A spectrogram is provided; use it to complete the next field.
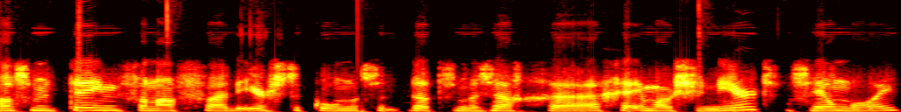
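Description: A woman talks in an ordinary speaking voice at a medium pitch and a moderate pace. The sound is dry and close with no echo. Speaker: theatre maker. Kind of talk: interview. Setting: phone call.

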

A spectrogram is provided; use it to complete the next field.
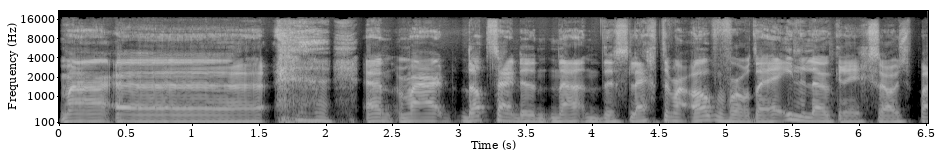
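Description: Over noticeable background noise, a man speaks at a very slow pace with a medium pitch, fairly even intonation and very even loudness. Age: 40s. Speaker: radio host. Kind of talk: casual chat. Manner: halting.

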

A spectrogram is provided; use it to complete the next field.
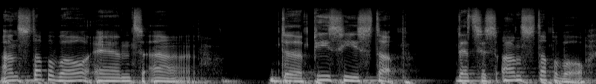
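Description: A woman talks at a very slow pace with a very deep, low pitch. Long, frequent pauses break up her speech. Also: lively intonation. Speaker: radio host and DJ. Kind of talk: casual radio show with interview. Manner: animated.

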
